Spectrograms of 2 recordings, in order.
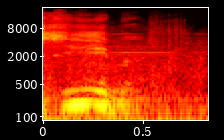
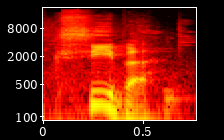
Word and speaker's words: Xiba: Xeeb. Xeeb? Not quite. Yeah. It's Xiba. Xiba.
